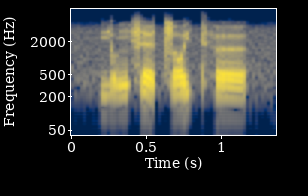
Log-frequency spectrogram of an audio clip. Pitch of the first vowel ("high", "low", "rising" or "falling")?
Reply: rising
